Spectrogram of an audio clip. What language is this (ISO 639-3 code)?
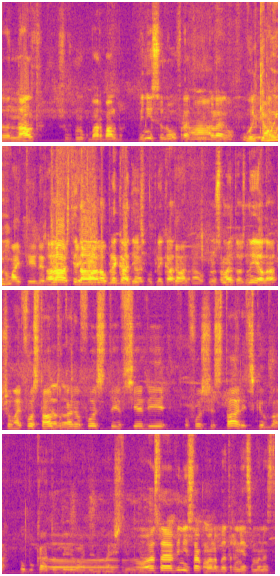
ron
